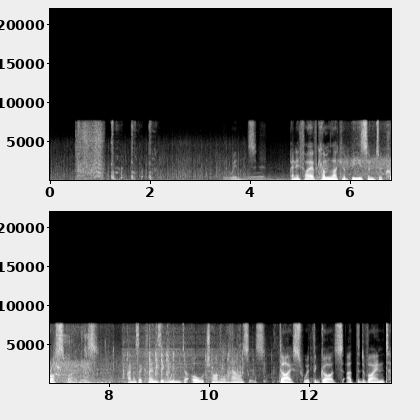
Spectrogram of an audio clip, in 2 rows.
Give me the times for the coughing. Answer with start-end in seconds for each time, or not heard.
1.0-2.1, 6.9-7.8.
